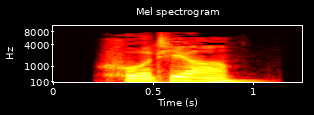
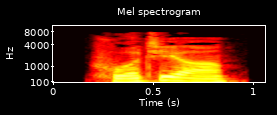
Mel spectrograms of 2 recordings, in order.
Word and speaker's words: hurtigere: Remember the sound of the G in the middle of a word. – Hurtigere. Hurtigere.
